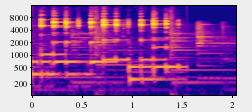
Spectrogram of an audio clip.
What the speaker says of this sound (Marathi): देशमाने साहेबांचा फोन.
